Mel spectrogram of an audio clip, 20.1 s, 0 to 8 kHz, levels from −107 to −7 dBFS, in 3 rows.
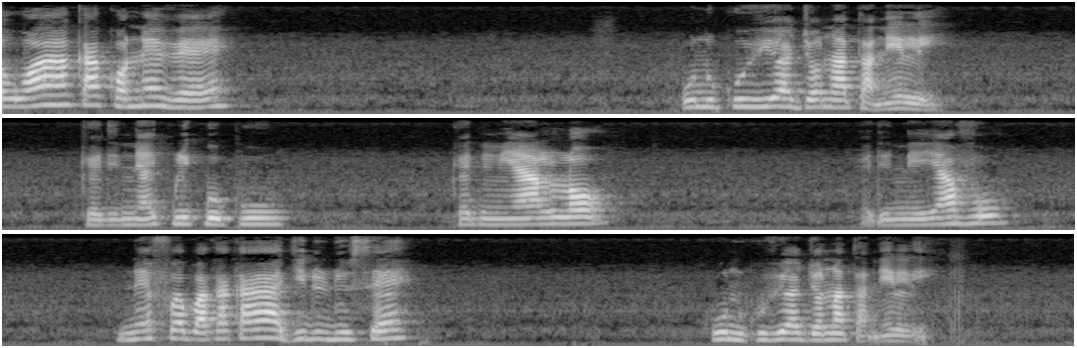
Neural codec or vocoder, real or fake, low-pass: none; real; 7.2 kHz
